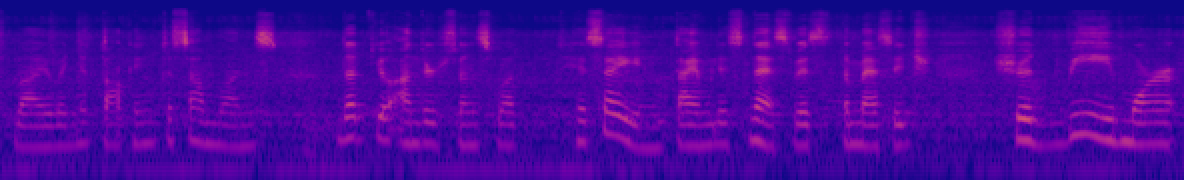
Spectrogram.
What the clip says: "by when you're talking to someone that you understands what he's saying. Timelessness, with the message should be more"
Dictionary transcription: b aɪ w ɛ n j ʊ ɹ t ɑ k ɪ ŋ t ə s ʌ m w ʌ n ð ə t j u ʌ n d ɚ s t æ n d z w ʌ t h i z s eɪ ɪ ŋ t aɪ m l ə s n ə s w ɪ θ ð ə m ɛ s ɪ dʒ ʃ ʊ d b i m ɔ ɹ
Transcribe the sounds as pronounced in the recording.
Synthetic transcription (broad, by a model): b aɪ w ɛ n j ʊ ɹ t ɑ k ɪ ŋ t ə s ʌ m w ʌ n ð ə t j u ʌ n d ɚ s t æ n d s w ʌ t h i s eɪ ɪ ŋ t aɪ m l ə s n ə s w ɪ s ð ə m ɛ s ɪ dʒ ʃ ʊ d b i m ɔ ɹ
